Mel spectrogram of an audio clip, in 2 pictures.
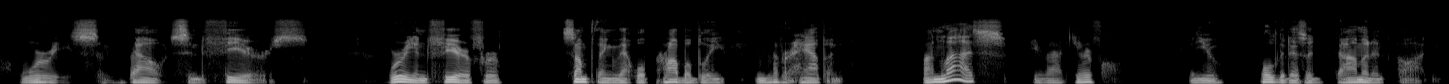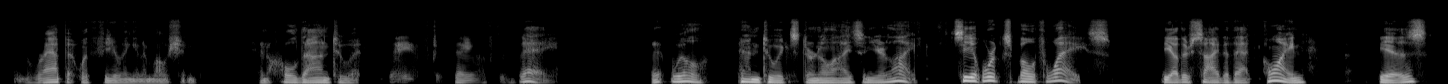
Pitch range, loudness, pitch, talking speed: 90-110 Hz, -28 LUFS, 95 Hz, 135 wpm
